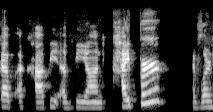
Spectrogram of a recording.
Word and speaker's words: Kuiper: Everybody, I hope you pick up a copy of Beyond Kyper. I've learned how to pronounce it correctly um over at Skylight Books.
